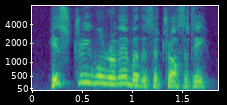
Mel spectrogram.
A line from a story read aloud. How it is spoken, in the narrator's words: screamed Fergus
